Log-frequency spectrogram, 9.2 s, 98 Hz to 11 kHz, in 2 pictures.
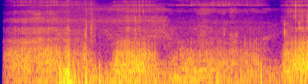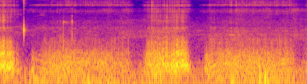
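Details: Person snoring: rough, rattling snores about every three seconds, roughly 20 breaths a minute, with soft snorts between.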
